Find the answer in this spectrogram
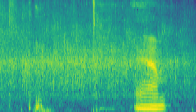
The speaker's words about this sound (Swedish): Stort tack till alla er som bakade tårtan. Ni får en liten applåd här också.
